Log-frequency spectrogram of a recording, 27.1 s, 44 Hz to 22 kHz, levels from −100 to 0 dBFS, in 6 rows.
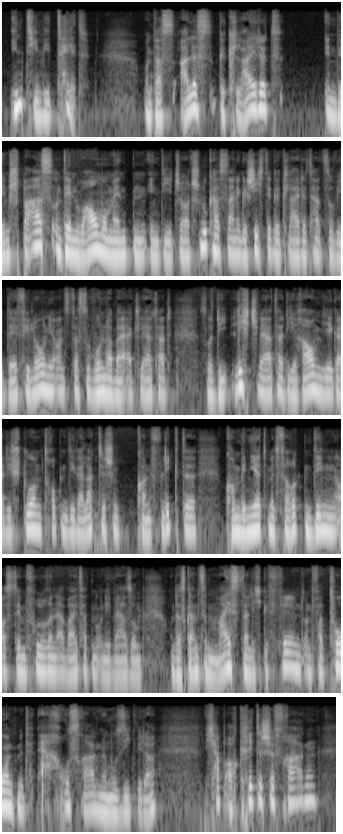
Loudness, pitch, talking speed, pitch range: -24 LUFS, 125 Hz, 140 wpm, 115-135 Hz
